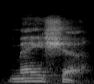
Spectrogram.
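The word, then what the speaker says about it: meisje: with an s and s j sound is pronounced like an sh in english so this is pronounced meisha the tj is pronounced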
